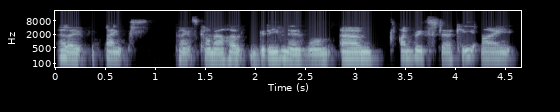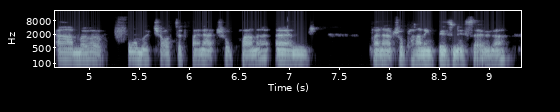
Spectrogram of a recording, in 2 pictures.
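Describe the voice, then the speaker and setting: A woman's voice: low-pitched, fairly even intonation, a little fast, darkish tone, slightly rough, no echo, muffled recording. A woman in her sixties, a former financial planner with a cold, speaking reflectively as a guest on an online panel. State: croaky from a cold.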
